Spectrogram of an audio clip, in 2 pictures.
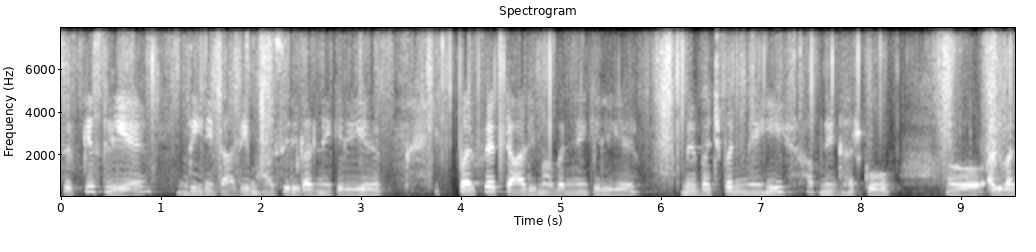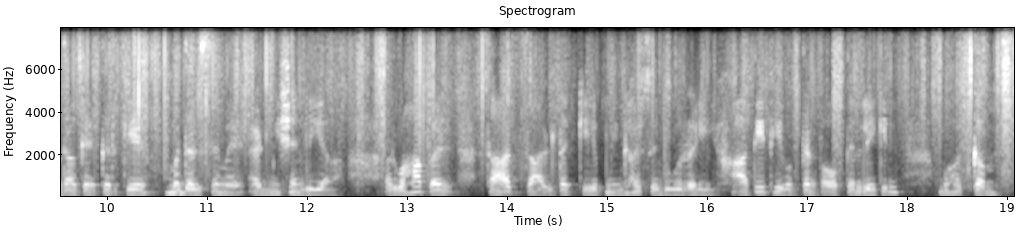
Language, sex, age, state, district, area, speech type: Urdu, female, 30-45, Uttar Pradesh, Lucknow, urban, spontaneous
